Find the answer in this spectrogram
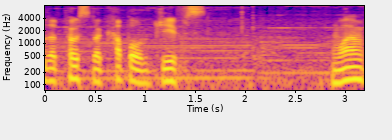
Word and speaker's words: GIF: Like they handed out fucking bans and warnings and final warnings for people that posted a couple of GIFs. And why am I pronouncing it in the East as GIFs instead of GIFs?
